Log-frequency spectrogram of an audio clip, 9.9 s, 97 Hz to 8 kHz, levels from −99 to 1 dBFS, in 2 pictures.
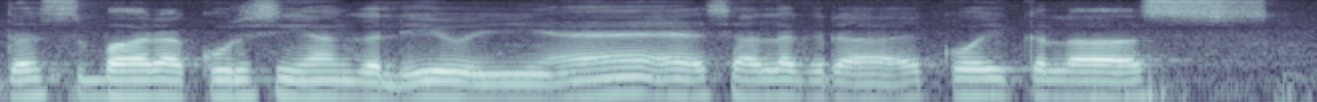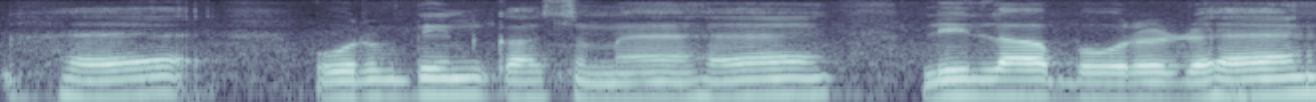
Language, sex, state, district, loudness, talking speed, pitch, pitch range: Hindi, male, Haryana, Rohtak, -19 LUFS, 130 wpm, 130 Hz, 120-135 Hz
